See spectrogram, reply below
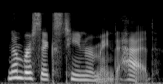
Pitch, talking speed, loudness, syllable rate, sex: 240 Hz, 145 wpm, -20 LUFS, 6.0 syllables/s, female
